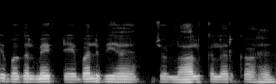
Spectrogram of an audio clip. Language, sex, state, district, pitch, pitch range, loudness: Hindi, male, Jharkhand, Deoghar, 125 Hz, 120-130 Hz, -18 LUFS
